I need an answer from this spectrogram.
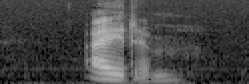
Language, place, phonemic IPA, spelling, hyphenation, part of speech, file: English, California, /ˈaɪ.təm/, item, i‧tem, noun / verb / adverb, En-us-item.ogg
- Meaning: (noun) 1. A distinct physical object 2. An object that can be picked up for later use 3. A line of text having a legal or other meaning; a separate particular in an account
